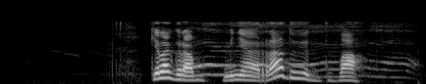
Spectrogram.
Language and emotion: Russian, positive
